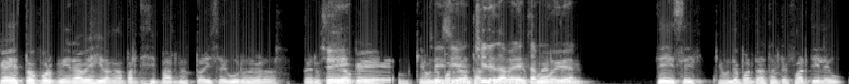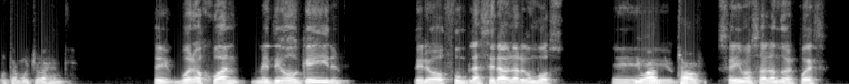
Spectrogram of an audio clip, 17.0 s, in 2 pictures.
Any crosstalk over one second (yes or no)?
yes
